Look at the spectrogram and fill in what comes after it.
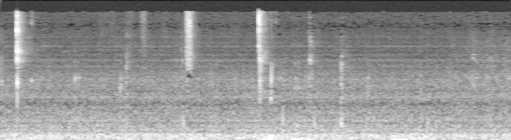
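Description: A few faint chewing clicks over a steady low hum.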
